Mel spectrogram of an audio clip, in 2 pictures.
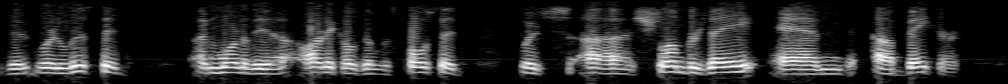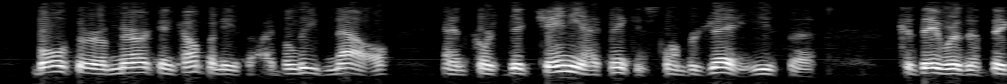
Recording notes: TNTSuperfantastic Conference Call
